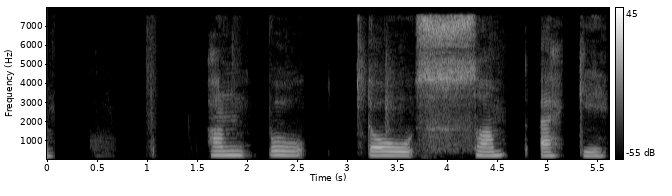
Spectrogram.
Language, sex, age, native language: Icelandic, male, 7, Icelandic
